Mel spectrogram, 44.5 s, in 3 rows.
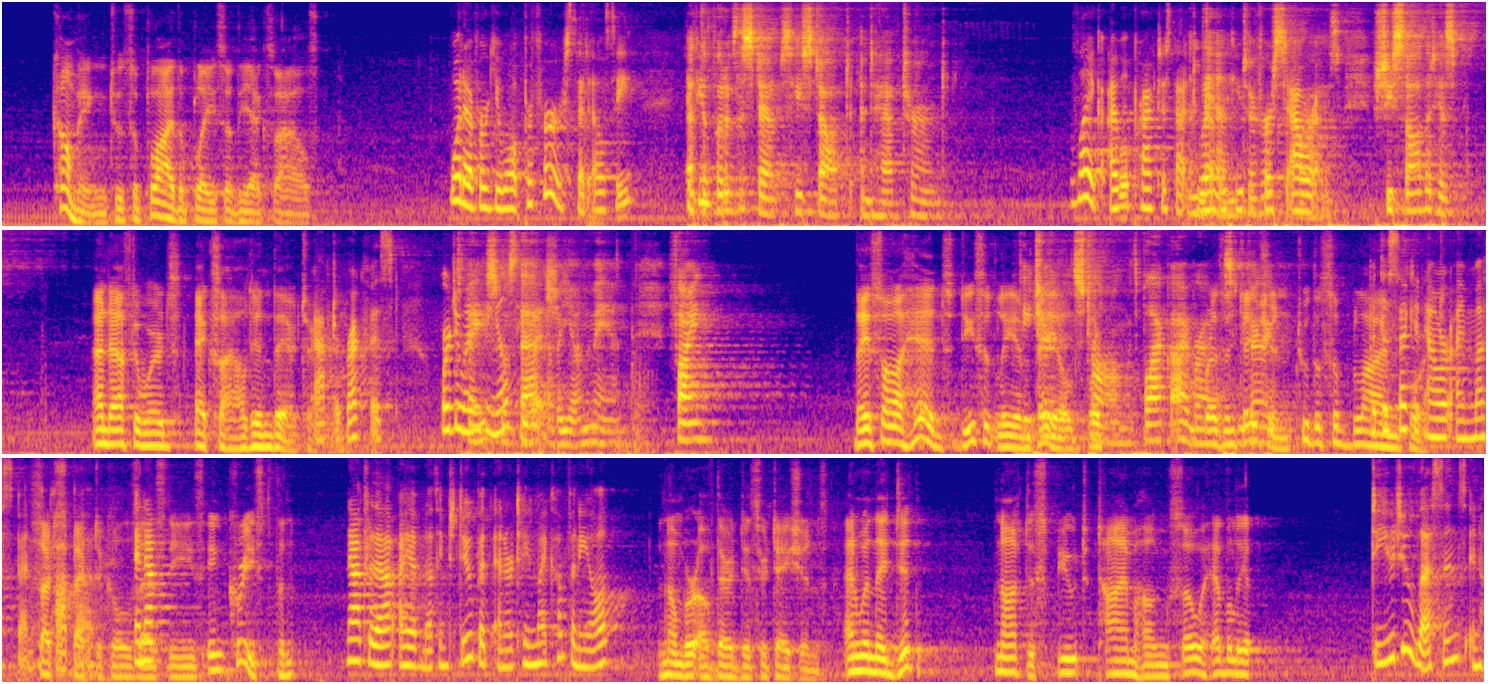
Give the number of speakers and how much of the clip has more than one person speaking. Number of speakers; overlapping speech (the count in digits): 3, about 16%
